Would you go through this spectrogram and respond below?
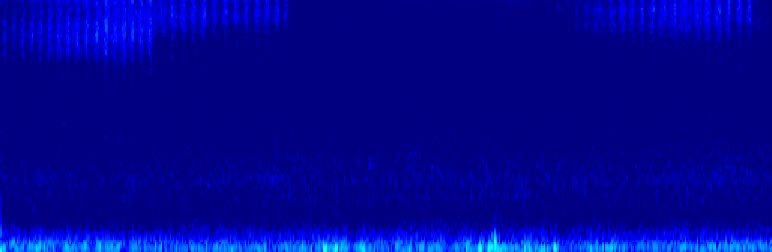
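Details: A male marsh meadow grasshopper (Pseudochorthippus curtipennis) on a mat of dead grass stridulates its advertisement song, a high, dry, rhythmically pulsed rasping over low wind rumble.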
